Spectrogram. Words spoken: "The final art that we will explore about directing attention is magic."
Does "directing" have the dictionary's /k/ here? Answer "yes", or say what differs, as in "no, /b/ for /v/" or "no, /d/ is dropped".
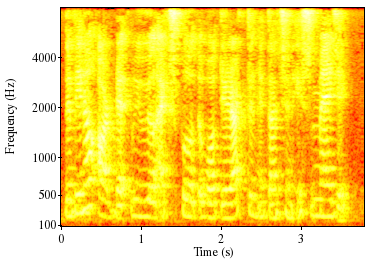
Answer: yes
